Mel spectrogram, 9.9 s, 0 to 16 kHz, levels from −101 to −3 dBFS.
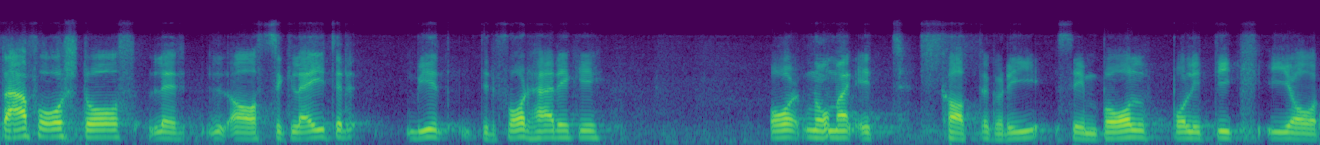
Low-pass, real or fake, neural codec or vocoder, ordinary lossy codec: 7.2 kHz; fake; codec, 16 kHz, 0.9 kbps, LongCat-Audio-Codec; Opus, 16 kbps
